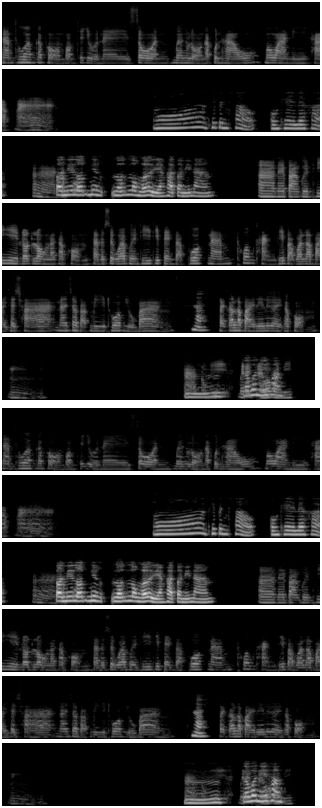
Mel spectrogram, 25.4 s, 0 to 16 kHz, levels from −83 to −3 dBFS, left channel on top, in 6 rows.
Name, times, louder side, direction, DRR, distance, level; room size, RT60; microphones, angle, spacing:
voice 1, 0.0-4.9 8.9-9.5 11.9-19.2 19.9-21.8 23.6-25.1, left 4 dB, 55° left, 0.6 m, -46 dB
voice 2, 6.3-8.5 9.2-11.3 19.5-19.7 23.6-24.1 24.4-25.1, right 5 dB, 65° right, 0.4 m, -31 dB
3.2 x 2.9 x 2.3 m
head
